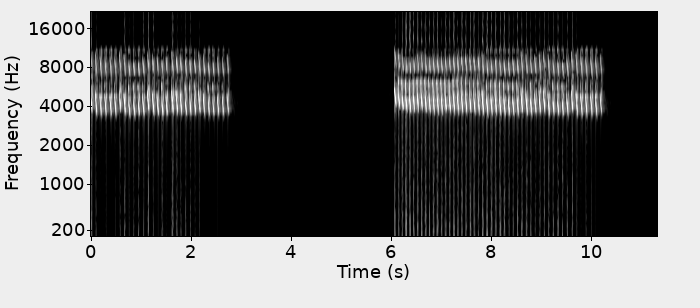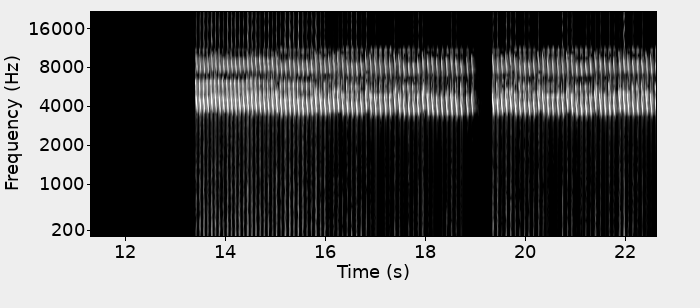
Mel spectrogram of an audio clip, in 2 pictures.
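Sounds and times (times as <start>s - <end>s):
Cililin bird giving a high chattering trill: 0.0s - 2.9s, 6.1s - 10.3s, 13.4s - 22.6s.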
